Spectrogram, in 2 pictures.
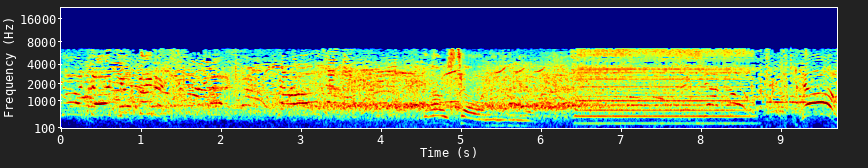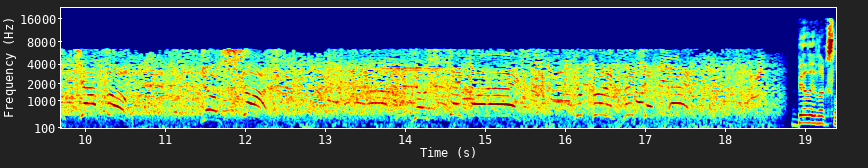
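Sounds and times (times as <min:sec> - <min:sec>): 
large baseball stadium crowd cheering, shouting and jeering at a visiting pitcher: 0:00.0 - 0:18.8
loud sustained horn blast: 0:06.4 - 0:08.8
speech: 0:18.9 - 0:19.3.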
